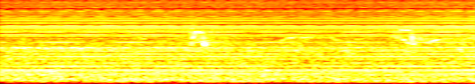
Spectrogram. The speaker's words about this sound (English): The coquillas, of course, and the crickets, and the dogs.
